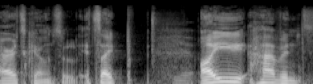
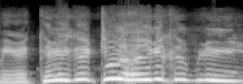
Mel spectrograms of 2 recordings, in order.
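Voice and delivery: mock screaming, higher and louder; 14 dB louder than usual. Joking about what a statue figure seems to be doing: imitating someone screaming. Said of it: "he's there screaming".

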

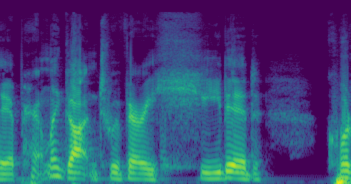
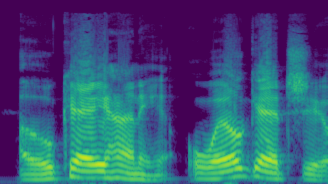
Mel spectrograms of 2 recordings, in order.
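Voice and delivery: heavily mocking, drunken-sounding voice; 3 dB louder than usual. Retelling how a very drunk man on a boat responded: imitating a mocking drunk man. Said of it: "in this super mocking tone".

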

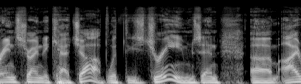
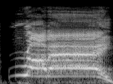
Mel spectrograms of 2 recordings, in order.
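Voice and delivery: very high, loud yell bursting out; 5 dB louder than usual. Retelling a dream where they finally called out, retelling a shout. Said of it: "I finally shouted".

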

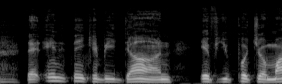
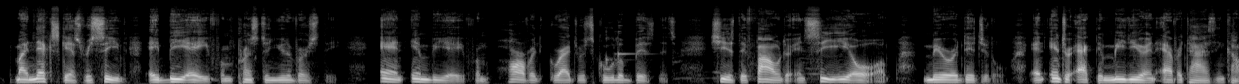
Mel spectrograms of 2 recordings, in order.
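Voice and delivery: put-on public radio announcer voice, lower and louder; 4 semitones lower, 5 dB louder than usual. Introducing the next guest and reading her credits: NPR-ish announcer voice. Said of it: "did I sound N P R-ish?".

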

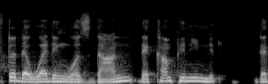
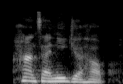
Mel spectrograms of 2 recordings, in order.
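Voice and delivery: put-on upset, tearful pleading voice. Retelling a call from a friend's sister asking for help: imitating someone upset and in tears. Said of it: "very upset, literally in tears".

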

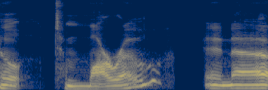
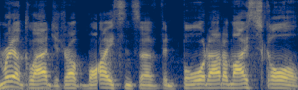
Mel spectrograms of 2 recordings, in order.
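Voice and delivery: convincing put-on Australian accent. Closing the show in character as Pyro: Australian accent. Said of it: "the best Australian accent from a non-Aussie".

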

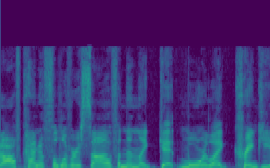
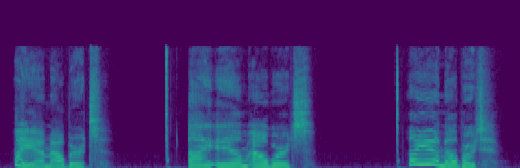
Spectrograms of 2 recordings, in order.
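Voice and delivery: kind of sweet, high delivery; 5 semitones higher than usual. An actor reads lines in a voice recording session: sweet. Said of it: "all those were kind of sweet".

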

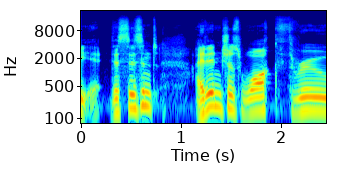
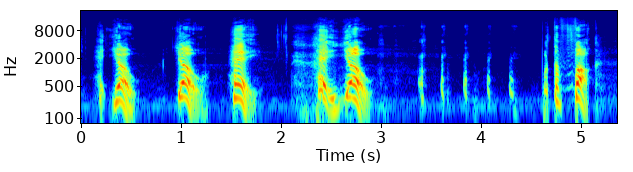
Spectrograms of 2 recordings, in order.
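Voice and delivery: very high, loud, scrappy little tough-guy voice; 10 semitones higher, 6 dB louder than usual. Retelling a stranger shouting after him on the sidewalk: imitating a little tough guy. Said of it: "little tough guy, and he's like".

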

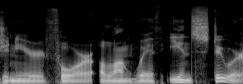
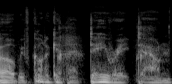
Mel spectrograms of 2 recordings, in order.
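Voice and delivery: muttered put-on miser voice, quieter; 7 dB quieter than usual.

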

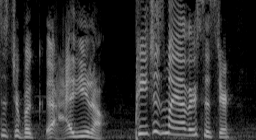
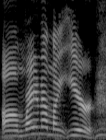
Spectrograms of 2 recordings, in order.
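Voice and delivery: plain

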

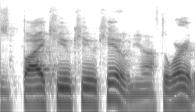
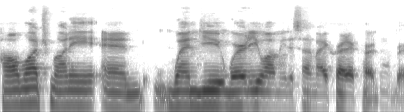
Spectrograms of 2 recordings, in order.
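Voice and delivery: ordinary talk

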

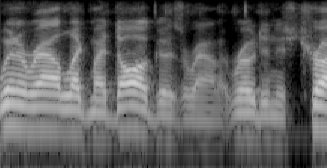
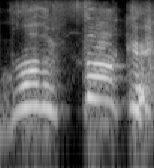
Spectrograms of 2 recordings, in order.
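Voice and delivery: acted-out very high, terrified shriek; 4 dB louder than usual. Retelling a terrifying car ride, the speaker yells at the driver, retelling a scared scream. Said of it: "I'm scared to death".

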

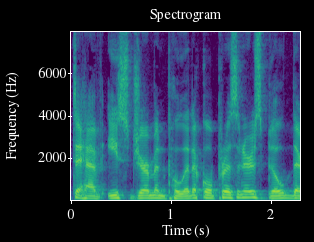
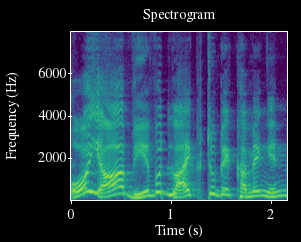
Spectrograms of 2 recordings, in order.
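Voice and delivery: put-on clumsy Swedish accent, very high-pitched; 12 semitones higher than usual. Voicing a company in a skit-like aside: bad Swedish accent. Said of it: "I can't do a good Swedish".

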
